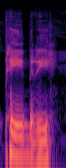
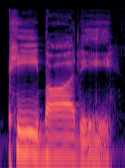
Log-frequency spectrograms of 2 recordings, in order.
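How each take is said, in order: First: It is pronounced the local Massachusetts way. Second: It is pronounced the way an outsider reads it. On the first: This is how the locals say it. "to us it's Peabody" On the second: This is how people elsewhere say it. "you probably pronounce it Peabody because it's P E A B O D Y"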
